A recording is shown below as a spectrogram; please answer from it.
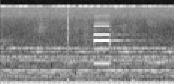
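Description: Eerie ambient synthesizer score: a deep steady drone under sustained higher tones, with a short high electronic beep about a second in.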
